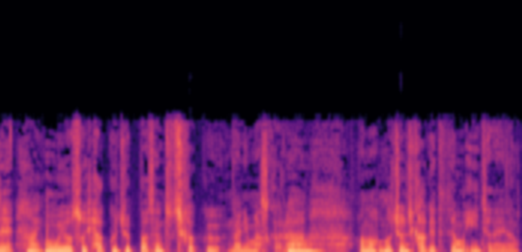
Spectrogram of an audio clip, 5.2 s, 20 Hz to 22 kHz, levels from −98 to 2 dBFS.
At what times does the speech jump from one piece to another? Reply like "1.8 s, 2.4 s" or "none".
3.8 s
